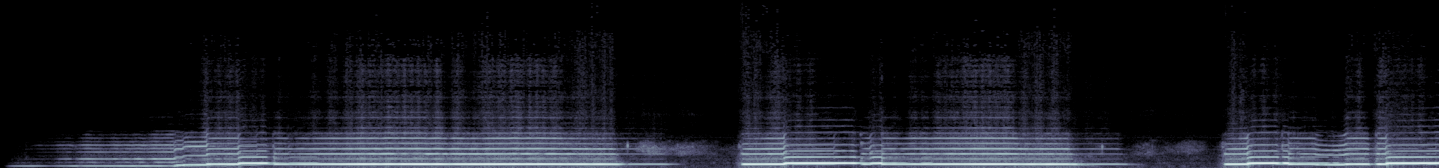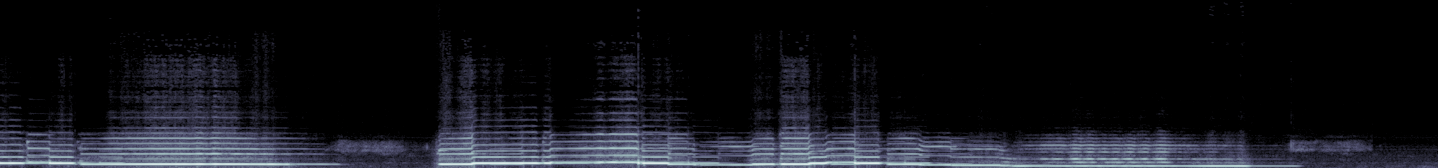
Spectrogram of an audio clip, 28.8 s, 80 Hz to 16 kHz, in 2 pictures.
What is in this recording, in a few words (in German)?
Drone Buch E 432 Hz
